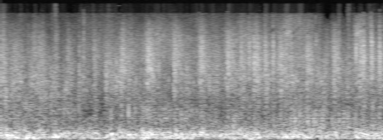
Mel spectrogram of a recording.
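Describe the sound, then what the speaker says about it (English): Spaceship weapons in Starsector fire in a dense, continuous barrage, a rumbling wall of overlapping booms and crackles that stays loud and steady throughout with no voice. "Right. Opening fire."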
